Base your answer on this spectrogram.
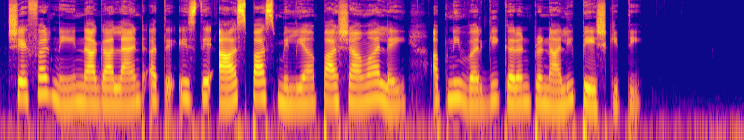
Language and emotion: Punjabi, neutral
